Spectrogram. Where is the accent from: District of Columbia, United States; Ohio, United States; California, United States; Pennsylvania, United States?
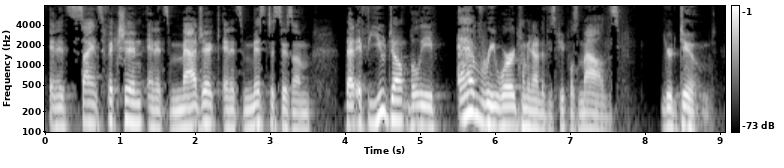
California, United States; I'm not from Long Island. I'm from California, like Chris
